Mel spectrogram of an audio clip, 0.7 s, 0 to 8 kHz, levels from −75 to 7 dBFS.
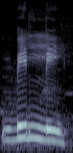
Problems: background sounds at intervals, background conversations at intervals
